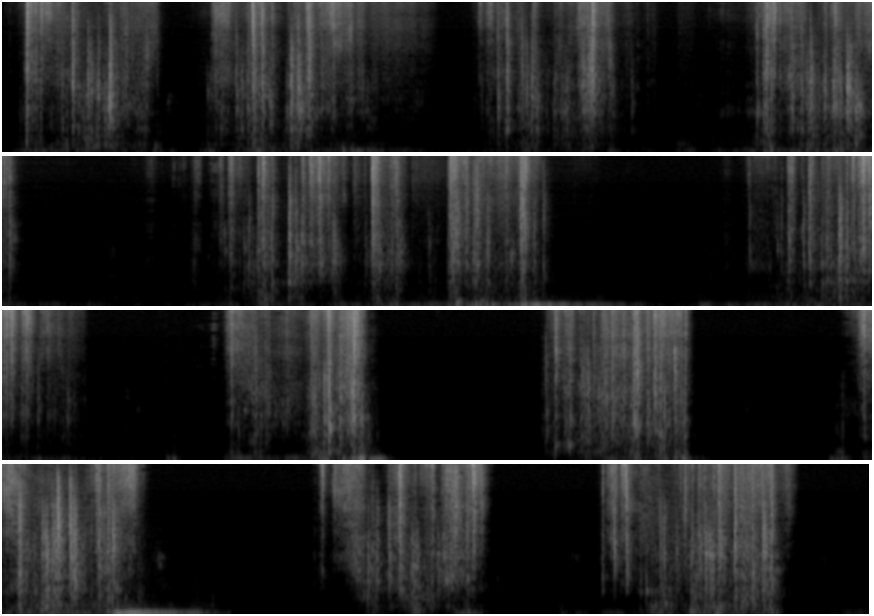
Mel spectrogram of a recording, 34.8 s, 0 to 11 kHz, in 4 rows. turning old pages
0.1s 8.9s, 10.1s 14.8s, 15.8s 18.2s, 19.5s 21.2s, 22.8s 24.4s, 25.8s 28.2s, 29.2s 31.0s, 32.0s 34.1s

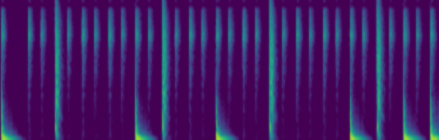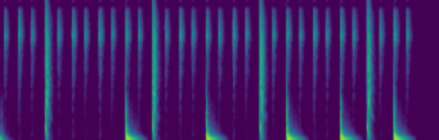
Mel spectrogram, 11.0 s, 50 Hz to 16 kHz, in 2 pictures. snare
10.1s 10.3s

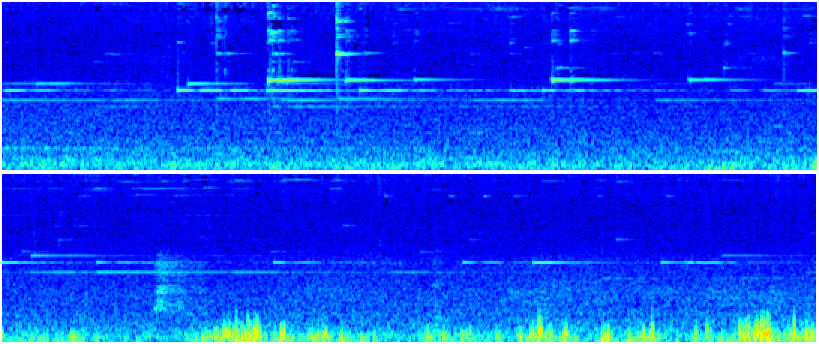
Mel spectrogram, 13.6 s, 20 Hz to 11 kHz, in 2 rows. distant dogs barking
8.0s 8.4s

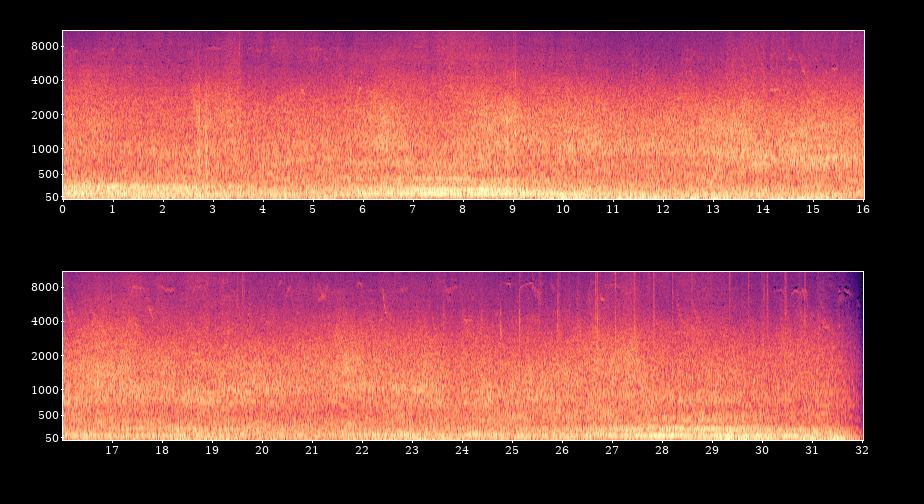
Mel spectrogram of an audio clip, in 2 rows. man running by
23.0s 31.6s

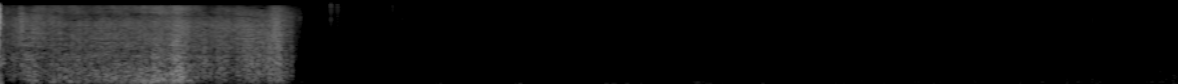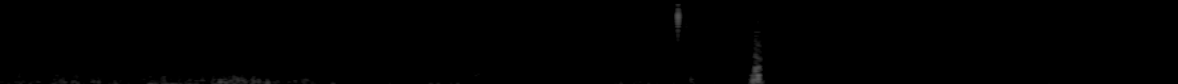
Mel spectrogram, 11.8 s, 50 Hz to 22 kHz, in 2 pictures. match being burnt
0.0s 1.6s

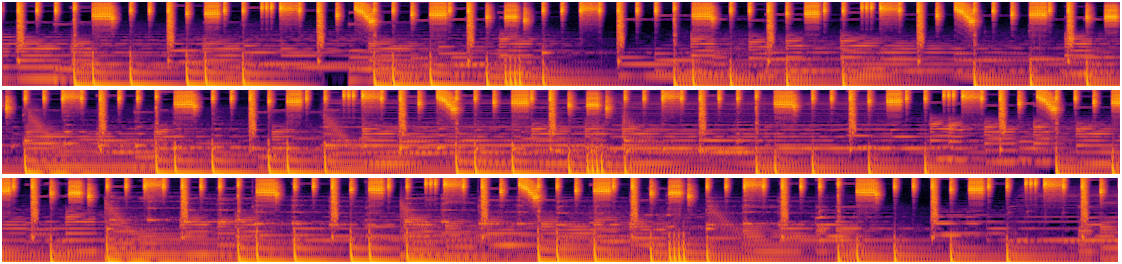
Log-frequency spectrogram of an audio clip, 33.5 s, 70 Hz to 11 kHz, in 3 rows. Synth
6.9s 33.5s

